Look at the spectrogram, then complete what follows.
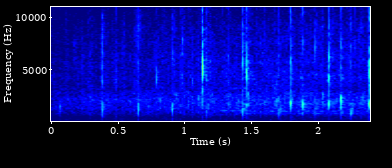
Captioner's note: applause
